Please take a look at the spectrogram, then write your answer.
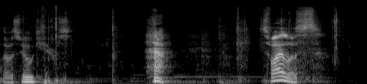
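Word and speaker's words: Zweilous: Zweilus. Zweilus. German pronunciation, right? Because it's zwei, like the other was eins, zwei, and then the last one is drei.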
